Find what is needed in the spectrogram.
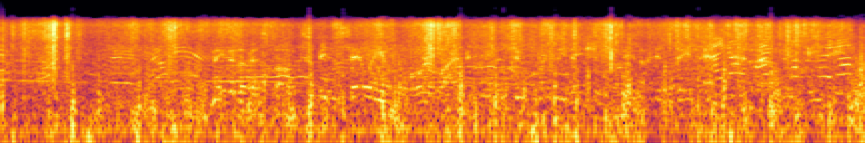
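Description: Gusting wind buffeting the microphone over a steady rush of churning river water, with scattered short calls or voices on top.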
